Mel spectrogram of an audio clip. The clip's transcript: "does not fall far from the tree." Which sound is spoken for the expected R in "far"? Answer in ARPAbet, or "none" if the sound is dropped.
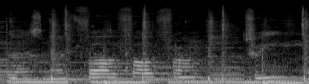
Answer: L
